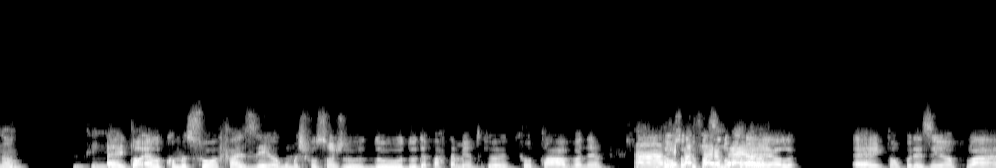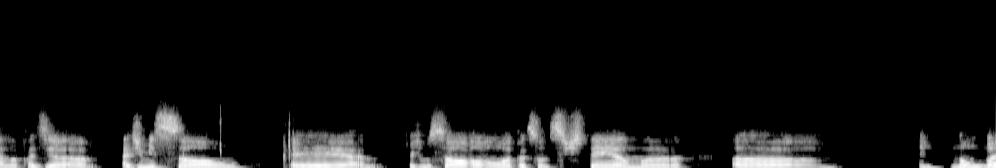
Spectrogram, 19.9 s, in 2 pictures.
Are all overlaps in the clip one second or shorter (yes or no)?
no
